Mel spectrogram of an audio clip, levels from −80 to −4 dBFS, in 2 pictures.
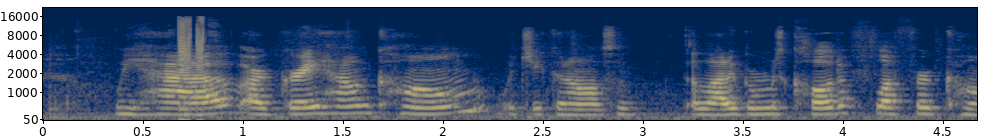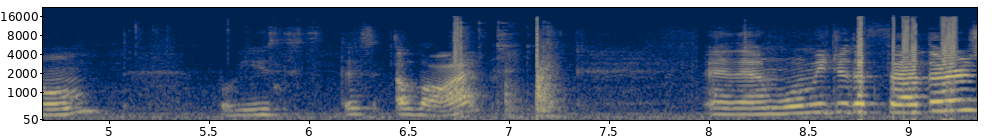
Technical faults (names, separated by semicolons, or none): integer overflow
